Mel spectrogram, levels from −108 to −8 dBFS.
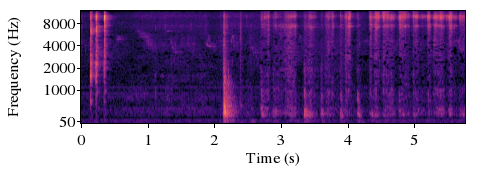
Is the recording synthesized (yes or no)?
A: no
